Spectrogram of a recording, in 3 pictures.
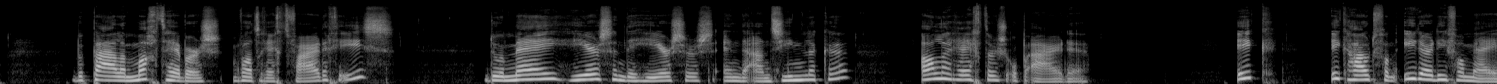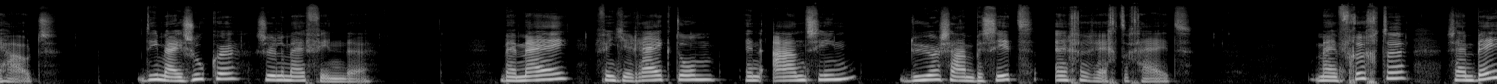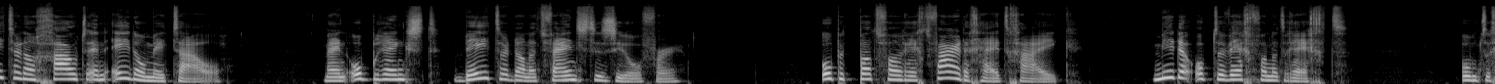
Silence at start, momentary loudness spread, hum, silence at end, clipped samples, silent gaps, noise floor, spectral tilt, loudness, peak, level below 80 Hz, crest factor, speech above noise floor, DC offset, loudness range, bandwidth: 0.75 s; 12 LU; none; 0 s; under 0.1%; none; -73 dBFS; -4.5 dB/octave; -22 LUFS; -6 dBFS; -52 dBFS; 18 dB; 51 dB; under 0.1%; 5 LU; 18 kHz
